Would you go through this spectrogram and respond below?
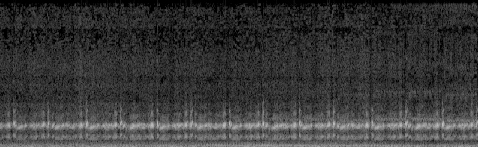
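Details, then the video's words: Frogs near mossy wet rocks with snails around give one unbroken buzzy trill at a steady, fairly high pitch, beating in quick regular pulses, over faint low background rumble. "Funny frog sounds"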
